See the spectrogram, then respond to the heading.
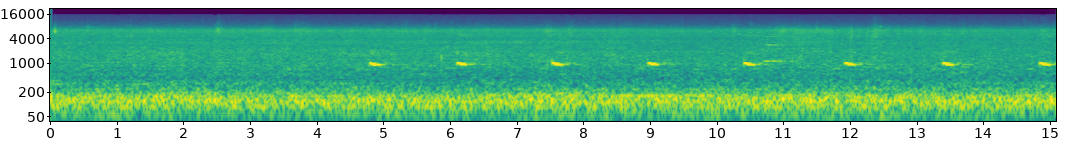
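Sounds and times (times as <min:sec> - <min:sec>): bird whistled call: 0:04.8 - 0:05.2, 0:06.1 - 0:06.4, 0:07.5 - 0:07.9, 0:09.0 - 0:09.3, 0:10.4 - 0:11.0, 0:11.9 - 0:12.3, 0:13.4 - 0:13.8.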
